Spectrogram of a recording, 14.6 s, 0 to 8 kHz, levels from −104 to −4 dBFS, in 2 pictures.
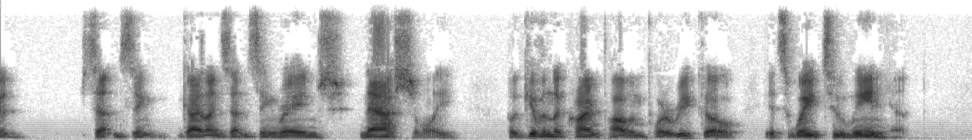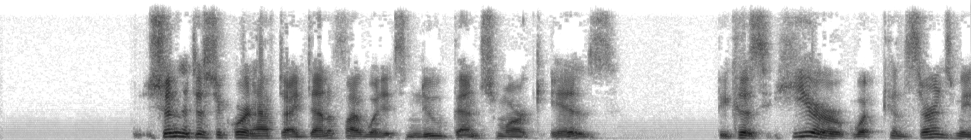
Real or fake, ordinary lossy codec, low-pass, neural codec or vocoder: real; Opus, 64 kbps; 7.2 kHz; none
